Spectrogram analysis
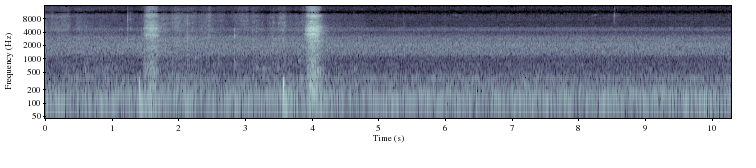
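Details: Adult with a cold inducing sneezes because of a tickle in the left nostril, switching between nostrils: two sharp, explosive sneezes a few seconds apart against steady room hiss.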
